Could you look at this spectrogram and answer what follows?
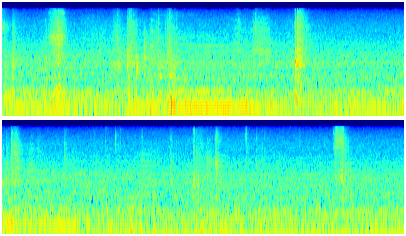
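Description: Tools and a box being handled on a table: about five short, sharp clicks and knocks spaced a second or two apart, over a steady low hum.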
